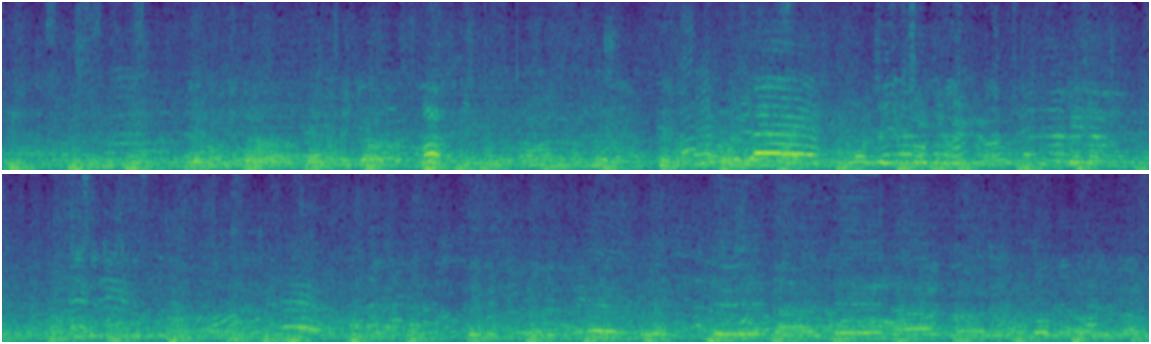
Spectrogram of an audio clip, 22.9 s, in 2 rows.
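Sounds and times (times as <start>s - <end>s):
ambience at the end of cramignons: 0.0s - 22.9s.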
